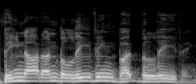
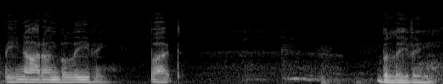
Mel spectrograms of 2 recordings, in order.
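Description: First: Loud charge, pressing "Be not unbelieving"; forceful command. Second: Low, soft, with pauses before "believing"; hushed repeat. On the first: Retold or imitated. Jesus charges Thomas to believe, forceful. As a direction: command it loudly. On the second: Real, not acted. Preacher presses Thomas's lesson home, hushed. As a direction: lower and soften it, pausing before the last word.

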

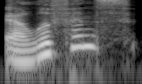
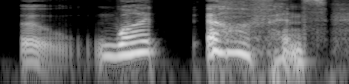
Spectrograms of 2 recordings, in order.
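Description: First: Puzzled question. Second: "what" stressed in a flustered half-laughing question; the reporter calls after Dame C, baffled and laughing; sputtering laugh. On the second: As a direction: sputter in confusion, leaning on "what". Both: A narrator's reading.

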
